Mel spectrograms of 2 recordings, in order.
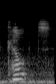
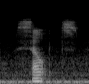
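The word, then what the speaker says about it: Celts: that lived in Ireland so it's Kelts not selts okay so this is a hard sea next we have Sinn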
